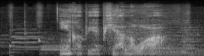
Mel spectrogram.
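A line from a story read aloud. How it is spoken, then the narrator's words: Whispering. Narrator (Chinese): 我的同学李明小声说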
